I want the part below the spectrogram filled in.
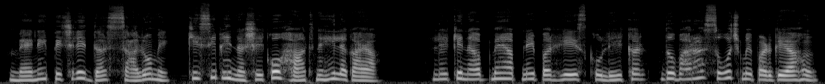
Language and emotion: Hindi, fearful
